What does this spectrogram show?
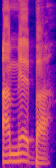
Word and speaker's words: amoeba: It's pronounced ameba.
